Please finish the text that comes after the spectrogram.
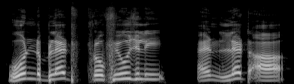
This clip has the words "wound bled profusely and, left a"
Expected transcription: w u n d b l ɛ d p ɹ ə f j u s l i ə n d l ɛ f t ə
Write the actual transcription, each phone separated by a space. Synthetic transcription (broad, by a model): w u n d b l ɛ d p ɹ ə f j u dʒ l i ə n d l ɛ t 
